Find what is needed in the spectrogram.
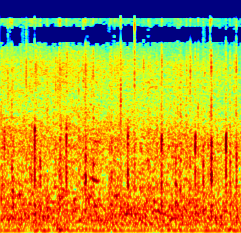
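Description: Audience applauding in a large hall, a scattering of separate claps.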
